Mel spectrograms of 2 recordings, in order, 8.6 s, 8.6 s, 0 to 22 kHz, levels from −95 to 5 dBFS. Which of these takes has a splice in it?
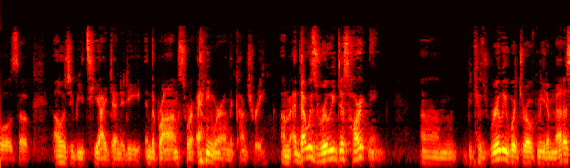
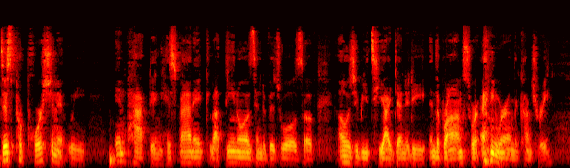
first; 1 cut; at 4.1 s

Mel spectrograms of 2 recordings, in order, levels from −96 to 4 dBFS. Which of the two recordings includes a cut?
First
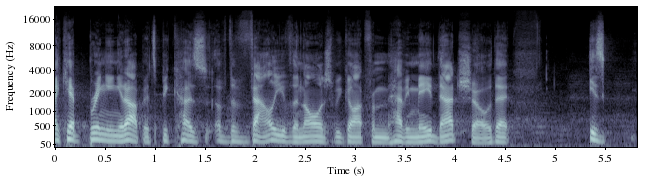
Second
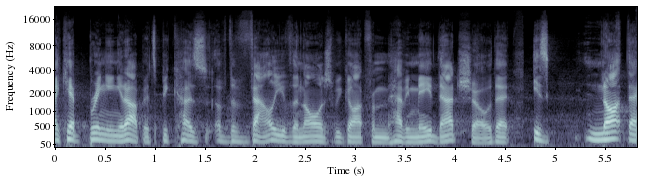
second; 1 cut; at 4.7 s

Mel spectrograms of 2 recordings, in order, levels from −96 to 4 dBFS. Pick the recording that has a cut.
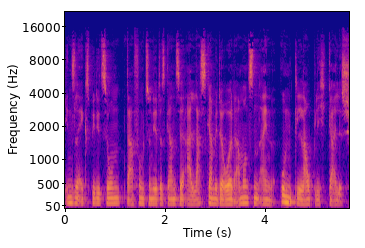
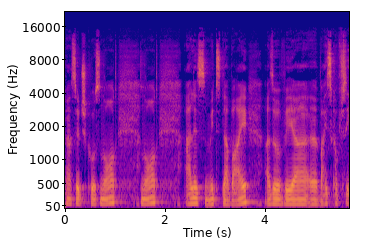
second; 1 cut; at 1.5 s

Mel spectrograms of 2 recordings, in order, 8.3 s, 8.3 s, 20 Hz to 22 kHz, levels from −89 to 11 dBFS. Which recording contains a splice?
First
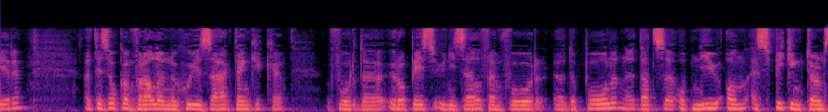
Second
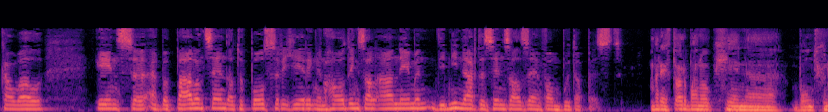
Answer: second; 1 cut; at 3.2 s

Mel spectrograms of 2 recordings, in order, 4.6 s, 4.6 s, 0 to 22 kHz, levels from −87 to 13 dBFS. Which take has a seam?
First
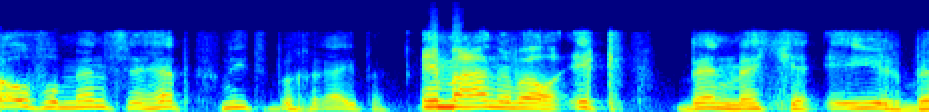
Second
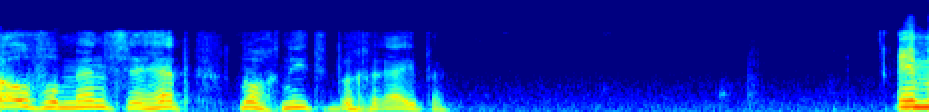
first; 2 cuts; at 1.1 s, 2.0 s

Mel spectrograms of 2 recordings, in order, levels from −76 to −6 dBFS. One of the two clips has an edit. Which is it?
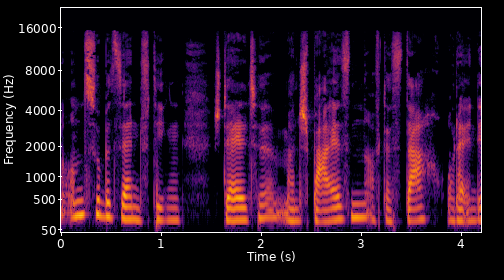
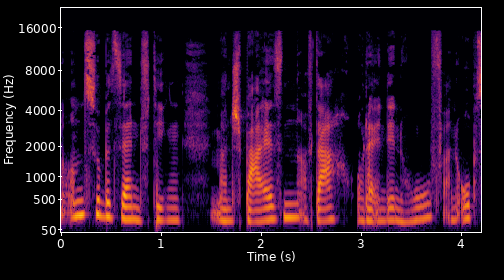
second; 2 cuts; at 1.5 s, 2.5 s

